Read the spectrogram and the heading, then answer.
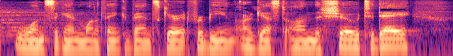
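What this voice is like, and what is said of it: Tired, low-energy voice. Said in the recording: “I'm a little burned out right now... You can hear it in my voice... my batteries, they are drained at the moment... I'm not at the top of my game”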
